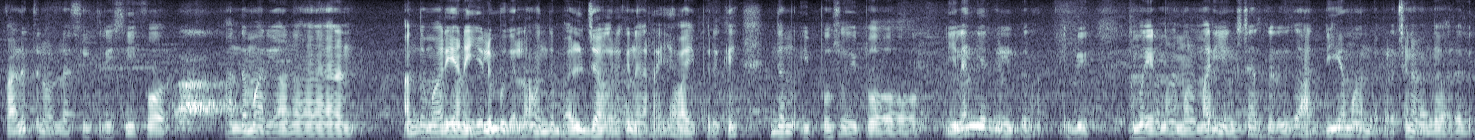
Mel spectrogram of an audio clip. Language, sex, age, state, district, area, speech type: Tamil, male, 18-30, Tamil Nadu, Perambalur, rural, spontaneous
